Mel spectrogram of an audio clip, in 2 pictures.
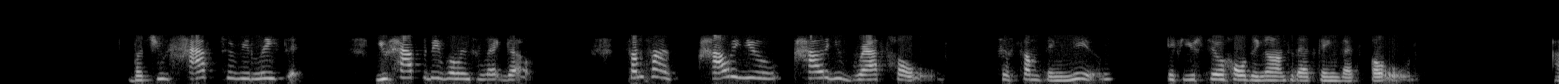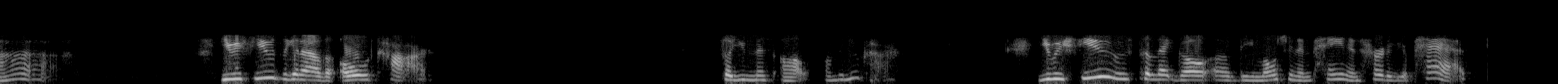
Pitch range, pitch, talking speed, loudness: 200-270 Hz, 230 Hz, 135 wpm, -26 LUFS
